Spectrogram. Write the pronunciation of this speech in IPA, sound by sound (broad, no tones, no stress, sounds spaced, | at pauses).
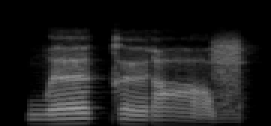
w ɜ k œ ɾ ɑ v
